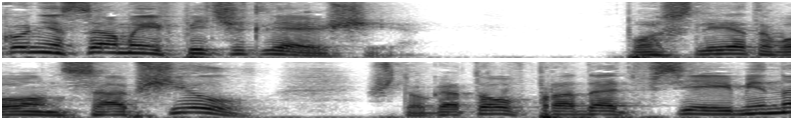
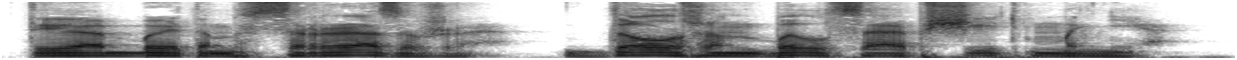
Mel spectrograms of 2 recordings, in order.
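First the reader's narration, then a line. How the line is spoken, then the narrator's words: Dead, cold voice. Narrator (Russian): мертвым и холодным голосом произнес Сал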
